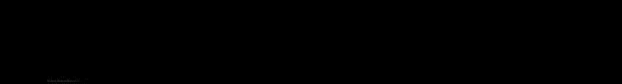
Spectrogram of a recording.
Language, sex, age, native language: Icelandic, male, 50-59, Icelandic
